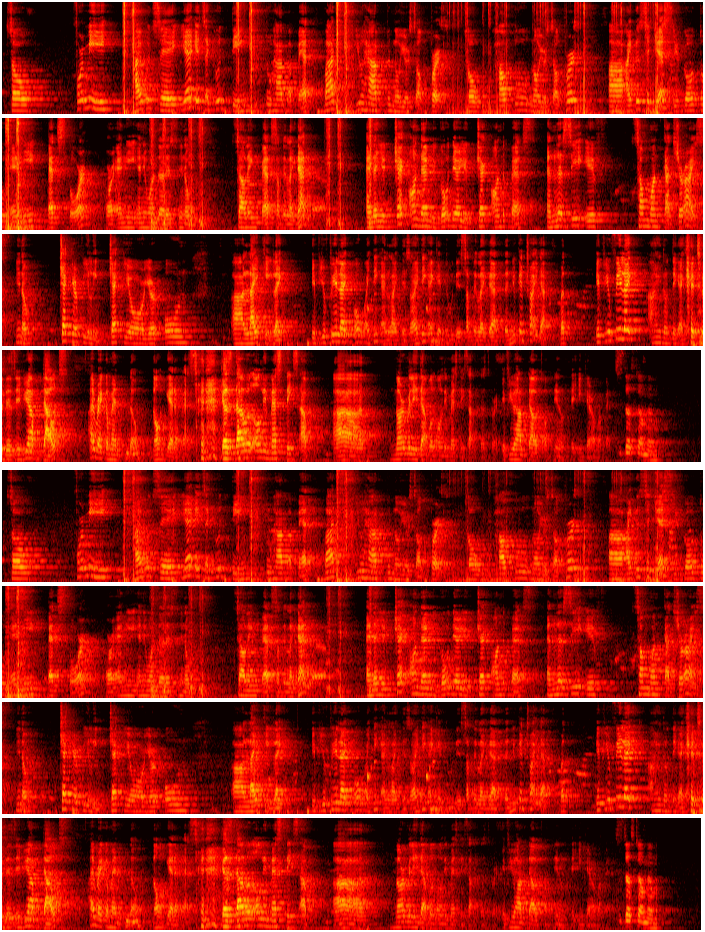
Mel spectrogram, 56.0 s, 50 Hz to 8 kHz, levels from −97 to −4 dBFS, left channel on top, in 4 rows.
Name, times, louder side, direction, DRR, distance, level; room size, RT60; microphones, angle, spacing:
voice 1, 0.1-0.6 1.5-2.1 2.7-5.0 5.3-6.1 6.4-6.7 7.1-8.9 9.3-9.5 9.8-11.5 12.1-14.7 14.9-15.7 16.1-17.8 18.7-20.1 21.3-24.6 24.9-25.9 26.7-28.6 29.2-31.7 32.0-32.1 32.6-33.6 34.2-38.9 39.2-39.3 39.9-40.6 41.0-43.4 43.8-48.2 48.7-49.3 49.8-54.0 54.3-54.4, left 3 dB, 40° left, 7 dB, 1.3 m, -43 dB
sound 1, 2.4-3.0 3.5-3.6 4.0-4.1 4.4-5.1 5.5-5.6 6.0-6.1 6.5-7.0 7.5-7.6 7.8-7.9 8.1-8.2 8.5-8.6 8.9-10.1 10.5-11.9 12.2-12.4 12.8-13.2 13.4-14.6 14.8-14.9 15.6-15.7 15.8-16.2 16.5-18.1 18.5-18.6 18.8-18.9 19.4-19.6 19.8-19.9 20.5-20.9 21.3-21.5, left 8 dB, 65° left, 0.8 m, -43 dB
voice 2, 36.5-36.9 38.9-39.7 44.5-44.8 48.7-48.9 54.5-55.2, right 5 dB, 35° right, 11 dB, 0.4 m, -50 dB
20.0 x 8.8 x 6.0 m, 1.4 s
head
